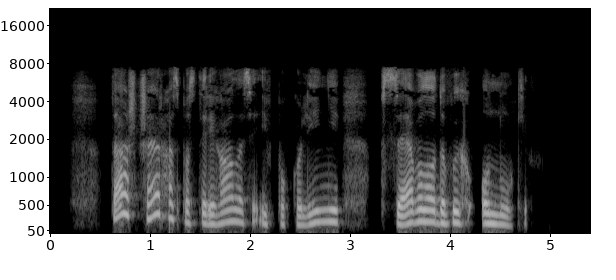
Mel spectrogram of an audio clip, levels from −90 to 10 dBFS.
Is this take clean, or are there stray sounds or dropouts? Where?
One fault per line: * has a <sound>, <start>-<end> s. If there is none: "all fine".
all fine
